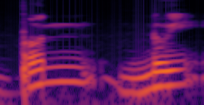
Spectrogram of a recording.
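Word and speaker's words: bonne nuit: সেই ক্ষেত্রে আমরা এখানে এন এন মানে একটু স্ট্রেস দিয়ে বন নুই বলছি, এখানে কোনো আপনারা নিশ্চয়ই চন্দ্রবিন্দু দেখছেন না, আর এখানে উচ্চারণটি হবে বন নুই।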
